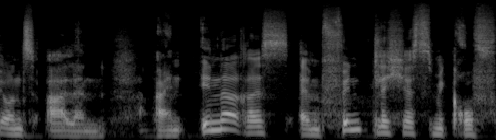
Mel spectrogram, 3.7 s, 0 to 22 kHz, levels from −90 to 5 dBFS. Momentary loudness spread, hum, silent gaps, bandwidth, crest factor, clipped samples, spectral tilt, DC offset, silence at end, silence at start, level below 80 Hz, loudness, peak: 10 LU; none; none; over 20 kHz; 20 dB; under 0.1%; -3 dB/octave; under 0.1%; 0 s; 0 s; -84 dBFS; -40 LUFS; -20 dBFS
